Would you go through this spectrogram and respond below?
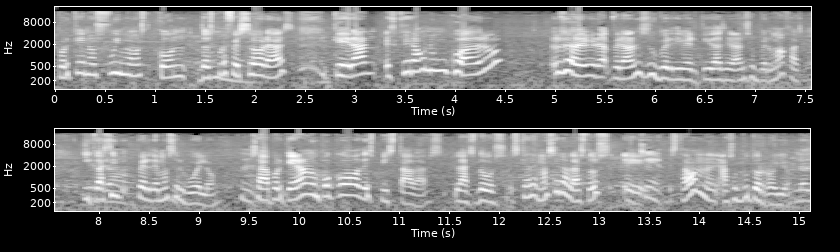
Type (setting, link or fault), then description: setting, busy venue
